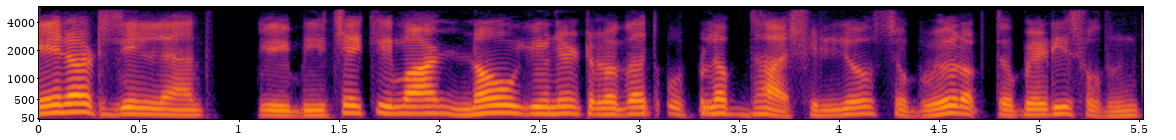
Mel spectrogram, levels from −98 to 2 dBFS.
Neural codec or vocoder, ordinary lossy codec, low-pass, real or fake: codec, 16 kHz, 1 kbps, FreqCodec, larger model; none; 5.4 kHz; fake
